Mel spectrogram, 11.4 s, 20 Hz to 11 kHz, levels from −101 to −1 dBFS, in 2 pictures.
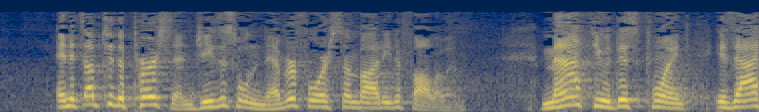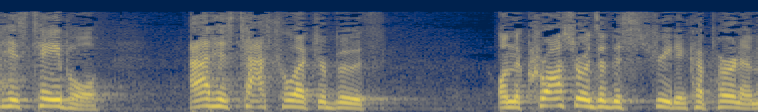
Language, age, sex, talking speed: English, 30-49, male, 185 wpm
